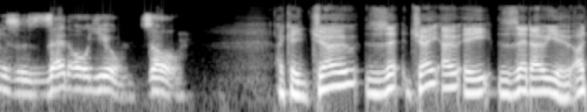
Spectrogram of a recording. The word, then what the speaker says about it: Zou: His last name is Z-O-U.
